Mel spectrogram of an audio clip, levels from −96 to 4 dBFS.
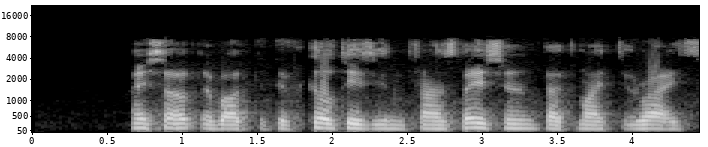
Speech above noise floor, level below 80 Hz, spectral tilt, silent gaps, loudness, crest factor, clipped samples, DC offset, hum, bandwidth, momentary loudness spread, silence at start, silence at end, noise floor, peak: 65 dB; -54 dBFS; -6 dB/octave; none; -17 LUFS; 14 dB; under 0.1%; under 0.1%; none; 7.6 kHz; 7 LU; 0.65 s; 0 s; -82 dBFS; -2 dBFS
